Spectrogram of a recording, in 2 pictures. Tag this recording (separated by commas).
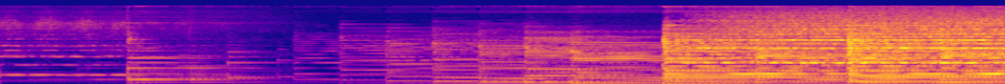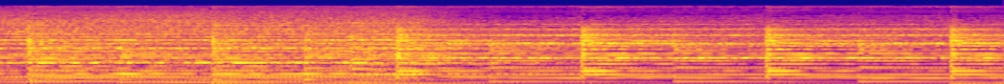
Background music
